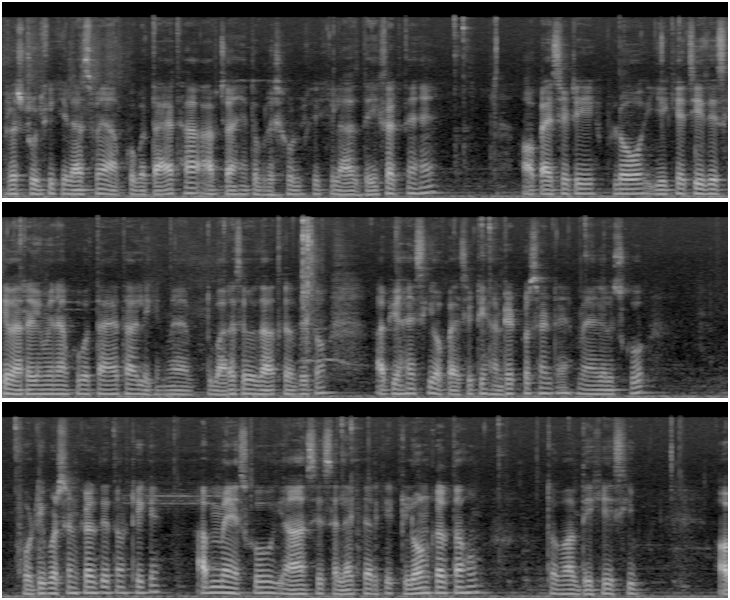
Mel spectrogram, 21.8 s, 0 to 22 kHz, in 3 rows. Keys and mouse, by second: 4.5 click, 12.0-21.7 drag.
